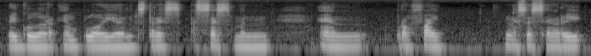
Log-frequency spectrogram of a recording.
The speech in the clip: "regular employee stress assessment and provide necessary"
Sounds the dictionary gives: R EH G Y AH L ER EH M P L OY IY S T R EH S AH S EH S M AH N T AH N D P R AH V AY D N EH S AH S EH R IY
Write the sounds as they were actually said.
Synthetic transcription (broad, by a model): R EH G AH L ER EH M P L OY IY S T R EH S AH S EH S M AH N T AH N P R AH F AY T N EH S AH S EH R IY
